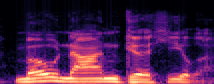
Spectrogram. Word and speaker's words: Monongahela: We actually write it out phonetically. Monongahela. I did say it right.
